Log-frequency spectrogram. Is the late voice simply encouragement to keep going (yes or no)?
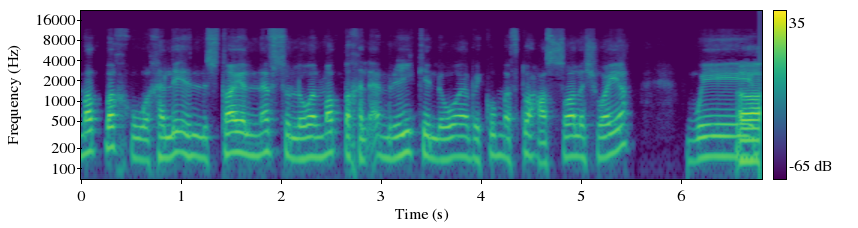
yes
